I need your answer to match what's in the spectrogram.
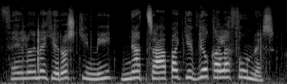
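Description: A woman's voice: sits high, steady tone, fairly bright tone. Woman playing a bold clever village girl. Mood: cheerful. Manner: eager, persuasive, quick-witted. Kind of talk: children's radio drama.

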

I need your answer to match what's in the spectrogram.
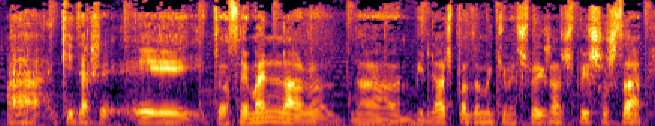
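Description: A middle-aged man co-hosting a sports talk show. He talks in a relaxed, chatty way, circles back over his points and often says "yes". Faint music plays quietly behind him. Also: on the low side. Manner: chatty, repeats himself, lots of affirming yeses.

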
